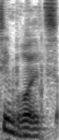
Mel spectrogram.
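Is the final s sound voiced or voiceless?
voiceless. The final s sound is voiceless. "Schwaben kennen kein stimmhaftes S. Für mich ist es Tim Walz"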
